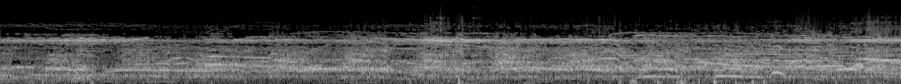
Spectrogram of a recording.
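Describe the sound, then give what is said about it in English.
A large crowd of hundreds of Tsvangirai's supporters cheers wildly and steadily as he arrives at his party's headquarters in Harare's Central Business District, a dense roar of shouting voices with high whoops and yells rising above it, swelling louder around the middle and toward the end. “Tsvangirai arrived at his party's headquarters, located in the Central Business District, where hundreds of his supporters greeted him with wild cheers.”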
